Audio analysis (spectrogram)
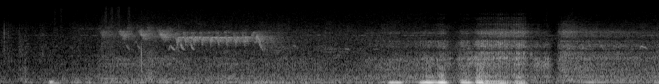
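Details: Dik, a dog from Chernichny Khutor, snoring while asleep: a burst of low, rough, throaty snorts around the fourth and fifth seconds after quieter breathing, with a brief high squeaky tone earlier and faint background noise.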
